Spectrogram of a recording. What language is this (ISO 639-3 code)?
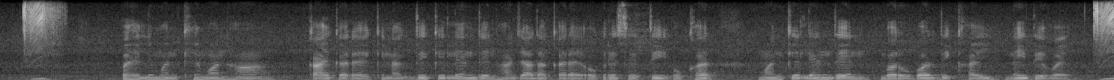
hne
